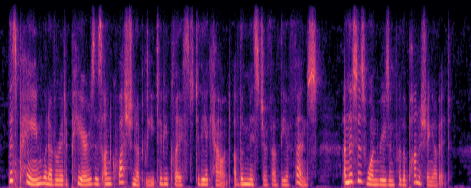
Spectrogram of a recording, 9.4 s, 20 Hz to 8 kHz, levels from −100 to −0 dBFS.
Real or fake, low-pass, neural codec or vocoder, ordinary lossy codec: real; 7.2 kHz; none; Opus, 32 kbps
